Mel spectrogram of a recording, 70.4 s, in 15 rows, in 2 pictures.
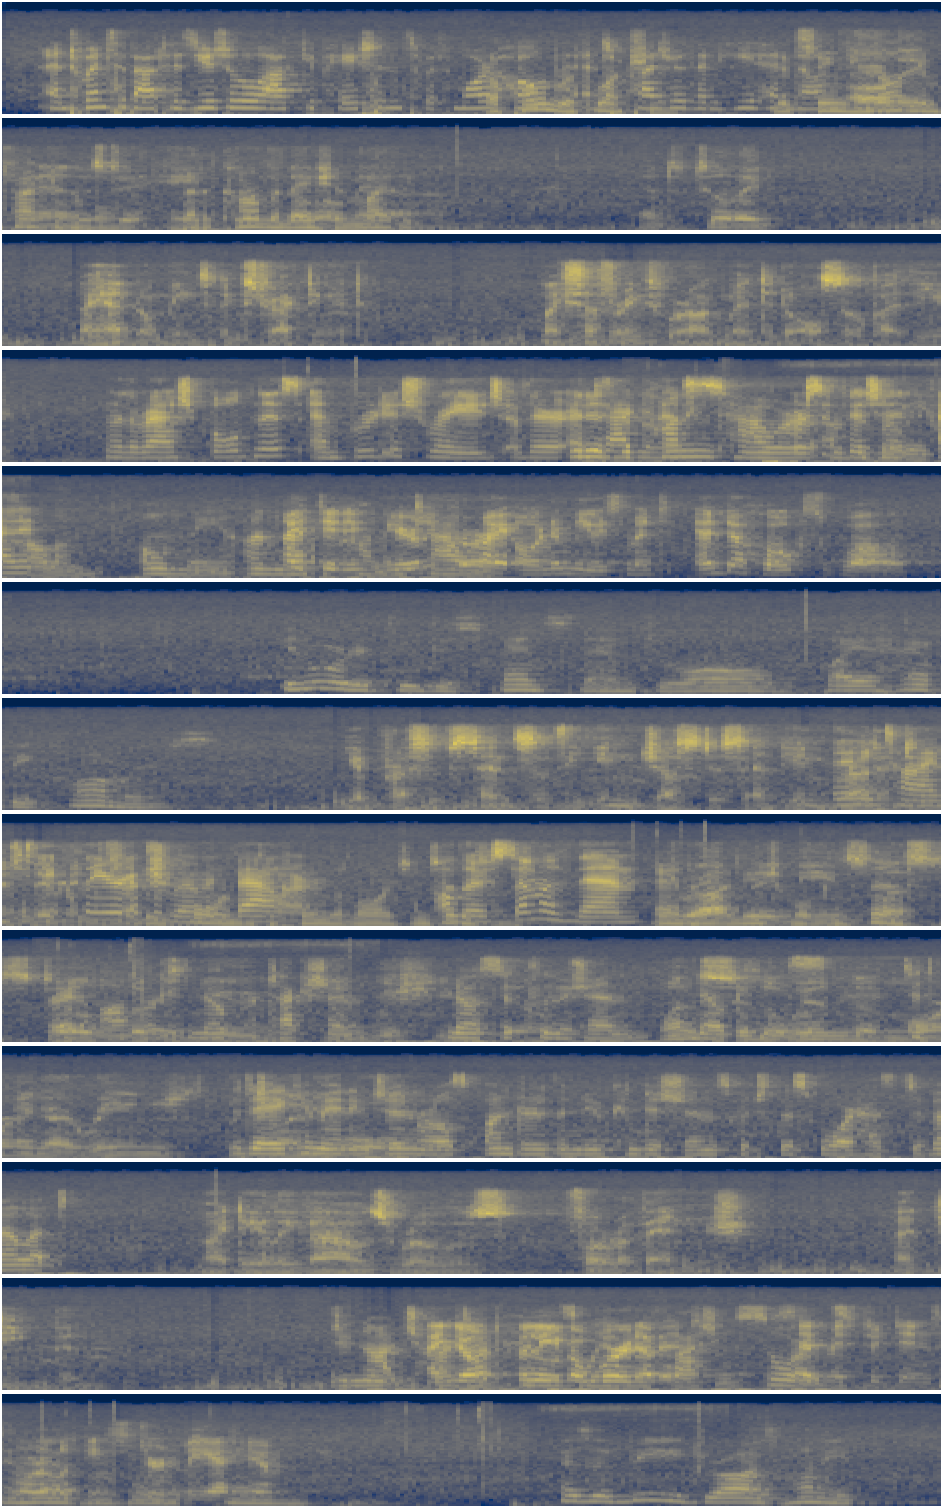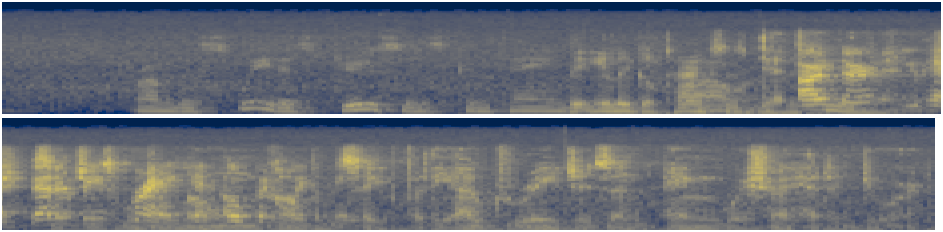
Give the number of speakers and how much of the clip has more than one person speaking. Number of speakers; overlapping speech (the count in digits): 8, about 36%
